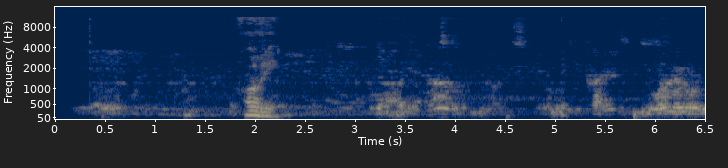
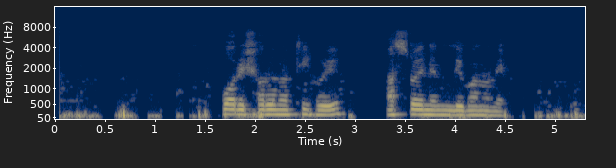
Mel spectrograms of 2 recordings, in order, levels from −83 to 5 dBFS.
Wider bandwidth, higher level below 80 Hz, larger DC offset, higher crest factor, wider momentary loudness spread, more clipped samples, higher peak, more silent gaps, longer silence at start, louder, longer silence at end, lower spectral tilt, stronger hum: first, 11.5 kHz vs 6.6 kHz; second, -66 dBFS vs -44 dBFS; neither; first, 24 dB vs 16 dB; first, 24 LU vs 18 LU; neither; second, -12 dBFS vs -8 dBFS; second, none vs 0.54-0.58 s, 0.85-0.91 s, 1.11-1.19 s, 1.57-1.61 s, 3.02-3.30 s, 4.70-4.78 s; first, 0.25 s vs 0.05 s; second, -35 LUFS vs -24 LUFS; about the same, 0 s vs 0 s; second, -7.5 dB/octave vs -10 dB/octave; neither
